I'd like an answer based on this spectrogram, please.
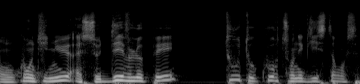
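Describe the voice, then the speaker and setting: Dark, mellow-toned man with lively intonation at a moderate pace, in a very clean recording with a silent background. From southern France. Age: 60s. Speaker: psychiatrist and sexologist. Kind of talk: conference talk. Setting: conference with audience. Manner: hesitant, many fillers.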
